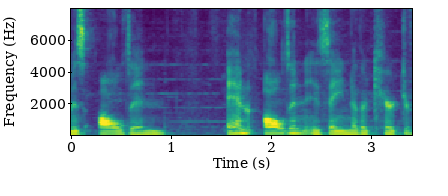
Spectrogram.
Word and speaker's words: Alden: And this engine's name is Alden. And Alden is another character from Genty and Friends. With an E or an I? It's spelled A-L-D-E-N, Alden.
